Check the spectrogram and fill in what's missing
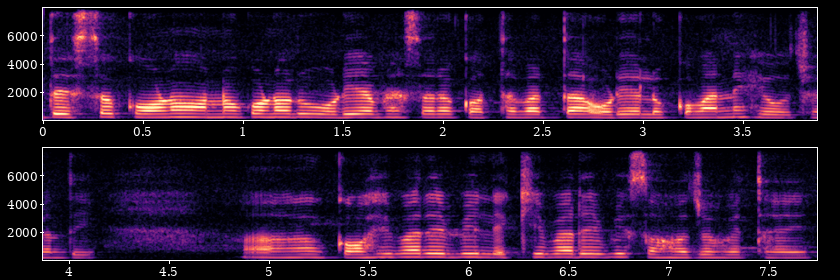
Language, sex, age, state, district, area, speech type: Odia, female, 18-30, Odisha, Ganjam, urban, spontaneous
